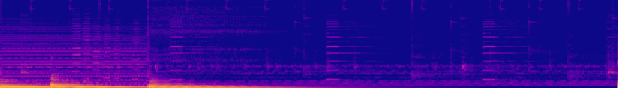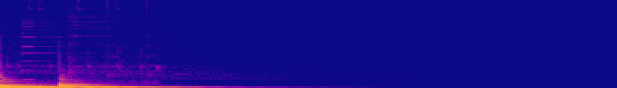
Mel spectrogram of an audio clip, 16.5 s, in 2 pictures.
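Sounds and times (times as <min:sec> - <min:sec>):
sad trombone: 0:00.0 - 0:05.3, 0:08.2 - 0:10.8.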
